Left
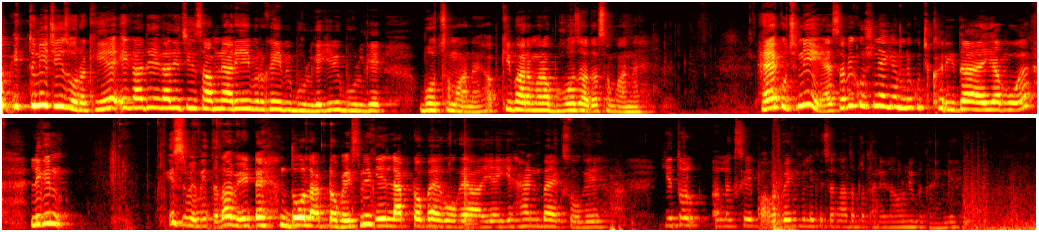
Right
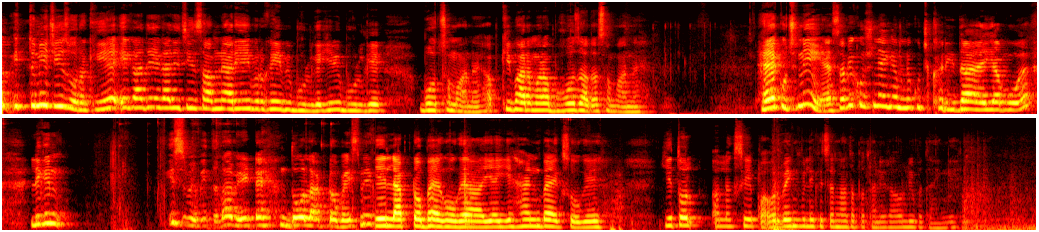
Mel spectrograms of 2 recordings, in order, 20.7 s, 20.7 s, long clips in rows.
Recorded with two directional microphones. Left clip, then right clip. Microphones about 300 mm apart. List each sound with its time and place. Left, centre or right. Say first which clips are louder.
0.1 s a woman's voice: left 3 dB; centre
7.5 s a woman's voice: right 1 dB; centre
11.9 s speech: left 2 dB; centre
14.1 s speech: right 6 dB; right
